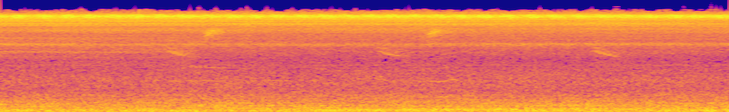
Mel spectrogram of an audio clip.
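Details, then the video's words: Male cicadas in a Georgia, USA summer dusk chorus, calling to attract females: a constant high shrill drone, with a few faint short downward-sliding chirps, likely distant birds, every couple of seconds. "Cicadas at Dusk, Summer Night"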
